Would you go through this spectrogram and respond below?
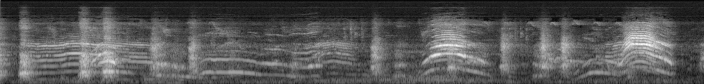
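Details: Two aggressive rooftop cats fighting for dominance trade a long series of yowls, moans and wails, the pitch bending up and down, broken by sharp spitting bursts, with two louder rising-and-falling howls in the second half.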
